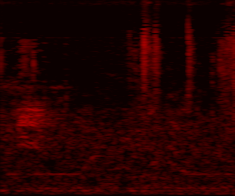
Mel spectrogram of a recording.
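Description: Quiet background noise with a low steady hum and a few faint clicks. A faint short sound comes about a quarter second in.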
